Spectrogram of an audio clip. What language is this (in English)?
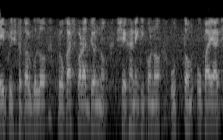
Bangla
